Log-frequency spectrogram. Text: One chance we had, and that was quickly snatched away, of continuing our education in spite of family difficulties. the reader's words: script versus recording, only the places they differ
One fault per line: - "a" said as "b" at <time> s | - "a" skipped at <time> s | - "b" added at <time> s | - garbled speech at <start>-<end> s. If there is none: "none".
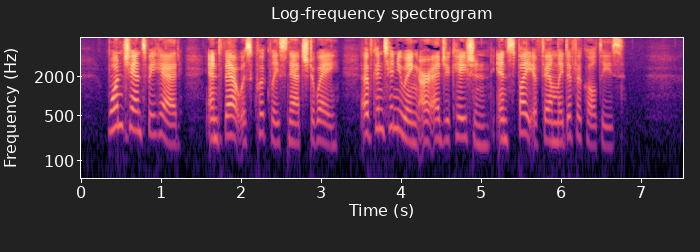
none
